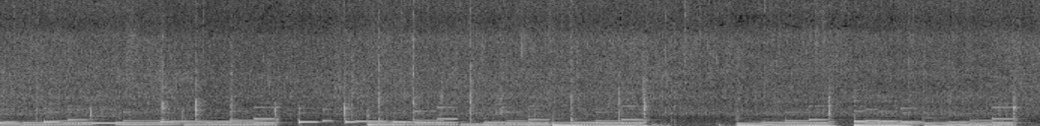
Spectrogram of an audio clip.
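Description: Minced garlic and pork sizzling in hot oil in a frying pan, with a spoon stirring and clicking against the pan. Background music with a melody and bass plays throughout.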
